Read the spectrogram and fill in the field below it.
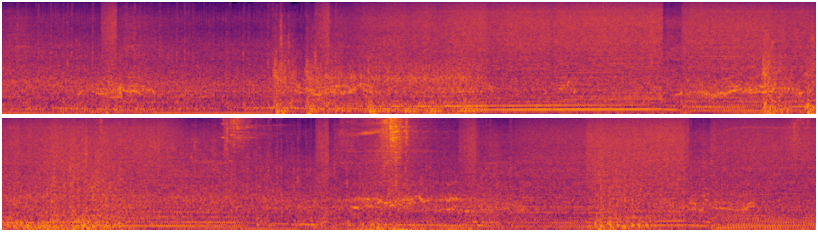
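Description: Tyres squeal through the bends.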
